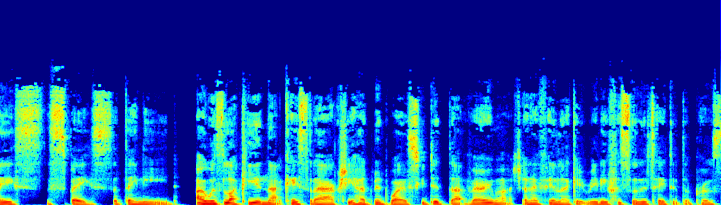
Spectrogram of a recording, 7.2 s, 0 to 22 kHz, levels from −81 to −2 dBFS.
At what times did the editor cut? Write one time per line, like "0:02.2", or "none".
0:01.9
